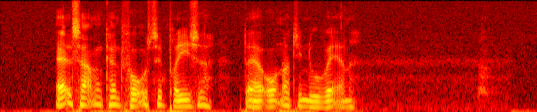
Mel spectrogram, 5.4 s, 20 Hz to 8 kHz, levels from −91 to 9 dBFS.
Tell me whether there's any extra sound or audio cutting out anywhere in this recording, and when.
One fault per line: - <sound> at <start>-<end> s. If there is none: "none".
- bark at 4.8-5.1 s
